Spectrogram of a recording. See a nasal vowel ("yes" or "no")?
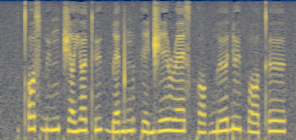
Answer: no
